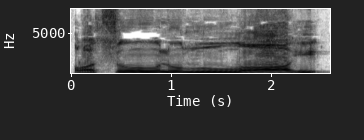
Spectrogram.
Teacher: لفظ اللہ سے پہلے والے حرف پر پیش آ رہی ہے، لفظ اللہ کا لام موٹا پڑھیں گے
